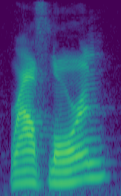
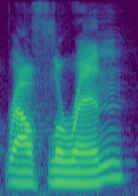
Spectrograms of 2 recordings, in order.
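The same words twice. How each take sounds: First: Lauren said as LOR-un, questioning; Lauren stressed at the start, LOR-un; first-syllable Lauren. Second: Lauren said as luh-REN, questioning; Lauren stressed at the end, luh-REN; second-syllable Lauren. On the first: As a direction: try Ralph Lauren as Ralph LOR-un. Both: Shown as a demonstration. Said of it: "Is it Lauren or Lauren".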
